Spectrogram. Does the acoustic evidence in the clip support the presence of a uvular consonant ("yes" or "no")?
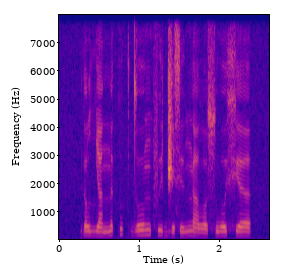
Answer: no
